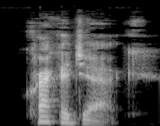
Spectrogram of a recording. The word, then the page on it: crackerjack: Australian English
